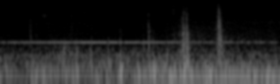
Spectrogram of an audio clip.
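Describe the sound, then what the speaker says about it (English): Thunder rolls through the ANGST winter survival game, a low rumbling bed with a few sharp crackling bursts in the second half and no talk. "Oh, thunder."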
